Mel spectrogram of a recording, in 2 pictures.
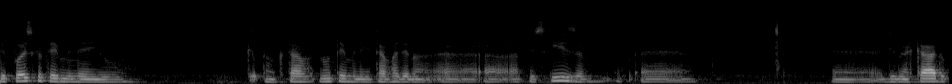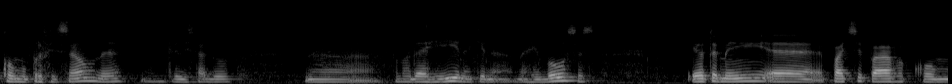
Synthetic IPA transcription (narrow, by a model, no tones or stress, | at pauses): d̪epojskɪewt̪eɾmĩnejʊ | knɐ̃w̃kɪ̥t̪avɐnɐ̃w̃t̪eɾmĩnejt̪avɐfazẽnd̪ʊaɐ̰peskizɐɛ | ɛd̪ɪmeɾkad̪ʊkõmʊpɾofisɐ̃w̃nɛẽnt̪ɾevist̪ad̪ʊ | nɐʃamad̪ɐɛɦiinkinɐnɐshebowsɐs | ewt̪ɐ̃mbẽj̃ɛpaɾt͡ʃ̪i̥sipavɐkʰõmʊ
